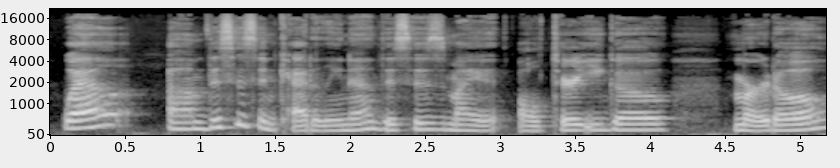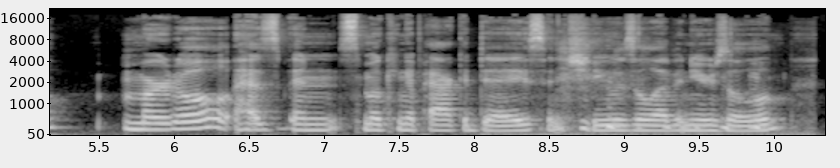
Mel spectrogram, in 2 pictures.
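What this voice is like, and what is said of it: Hoarse, cracking lost voice. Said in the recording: “she has a hard time hitting some high and low notes ... lost your voice? You're not sick at all ... my voice is kind of cracking a little bit, especially when I talk too much ... sound is like a great. Boy going through puberty ... I lost my voice”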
